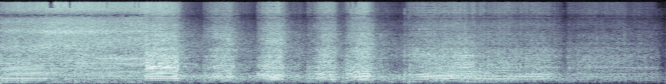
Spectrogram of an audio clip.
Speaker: We'll get some more footage here and uh fire it up. Otherwise, it sounds good.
